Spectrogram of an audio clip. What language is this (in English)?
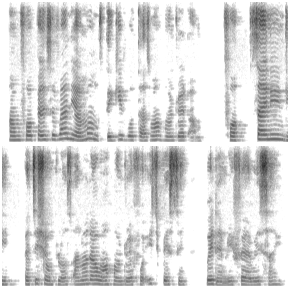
Nigerian Pidgin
